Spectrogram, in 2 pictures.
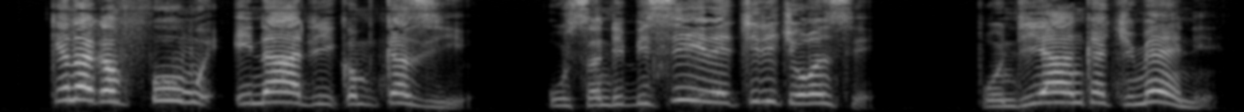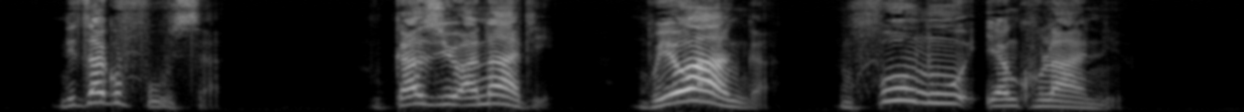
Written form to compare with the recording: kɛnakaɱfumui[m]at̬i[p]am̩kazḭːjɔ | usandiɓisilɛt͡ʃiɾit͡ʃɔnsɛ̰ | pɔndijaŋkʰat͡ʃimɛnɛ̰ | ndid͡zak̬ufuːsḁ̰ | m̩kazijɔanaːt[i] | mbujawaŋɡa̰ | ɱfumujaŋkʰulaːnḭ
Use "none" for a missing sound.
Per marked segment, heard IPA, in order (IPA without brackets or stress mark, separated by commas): n, k, i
